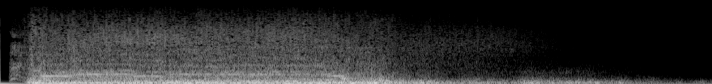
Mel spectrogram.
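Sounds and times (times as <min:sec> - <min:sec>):
dragon flame effect: 0:00.1 - 0:06.6.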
